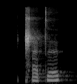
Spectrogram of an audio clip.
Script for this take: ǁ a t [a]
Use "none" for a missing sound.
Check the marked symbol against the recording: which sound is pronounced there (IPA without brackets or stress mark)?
ə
